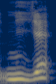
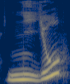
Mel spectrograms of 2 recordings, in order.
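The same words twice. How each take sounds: First: The word ends in an e-like vowel. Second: The word ends in a clear o vowel. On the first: This is how it comes out in quick everyday speech. "when I speak quickly, I say" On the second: This is the careful, correct form. "when I speak correctly, I say"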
